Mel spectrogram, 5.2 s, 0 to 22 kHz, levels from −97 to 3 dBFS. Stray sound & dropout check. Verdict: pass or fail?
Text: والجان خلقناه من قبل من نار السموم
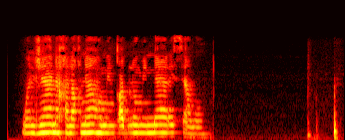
pass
